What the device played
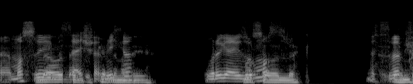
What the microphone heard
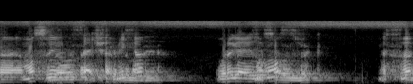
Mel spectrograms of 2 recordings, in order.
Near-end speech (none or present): none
